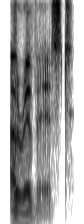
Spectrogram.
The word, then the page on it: arriviste: British English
